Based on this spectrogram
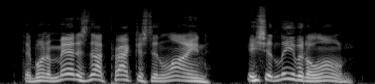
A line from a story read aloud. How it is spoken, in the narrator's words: he added mournfully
